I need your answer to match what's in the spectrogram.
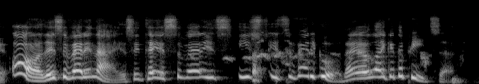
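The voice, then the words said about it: Exaggerated Mario-style Italian accent. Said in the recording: “Go go play Mario 64 and listen... he talks like this the whole time... do an impression of Jared Leto in House of Gucci”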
